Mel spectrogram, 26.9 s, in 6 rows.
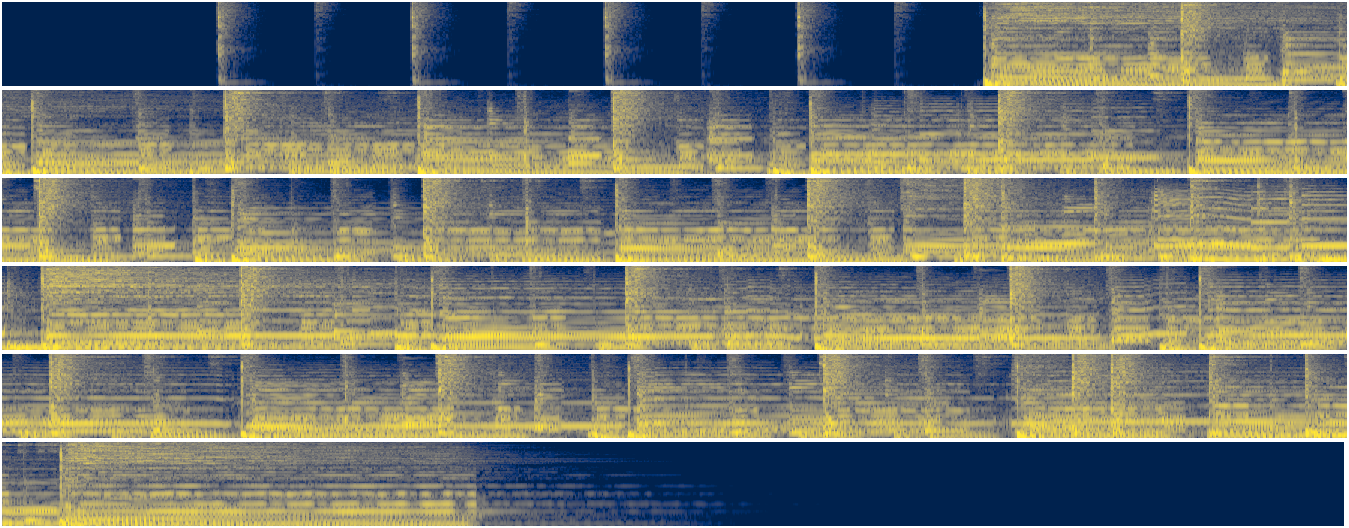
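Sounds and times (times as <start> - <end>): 
concert study music: 3.3 - 24.4.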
